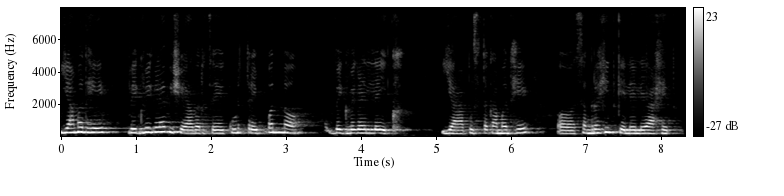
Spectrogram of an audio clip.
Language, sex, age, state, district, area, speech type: Marathi, female, 45-60, Maharashtra, Satara, urban, spontaneous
